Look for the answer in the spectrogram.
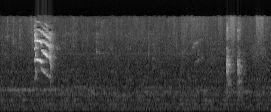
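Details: Captive baby Buffon's macaw, described as very tame, uttering one loud, grating squawk with a wavering texture, followed after a long pause by a quieter, clipped double squawk.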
